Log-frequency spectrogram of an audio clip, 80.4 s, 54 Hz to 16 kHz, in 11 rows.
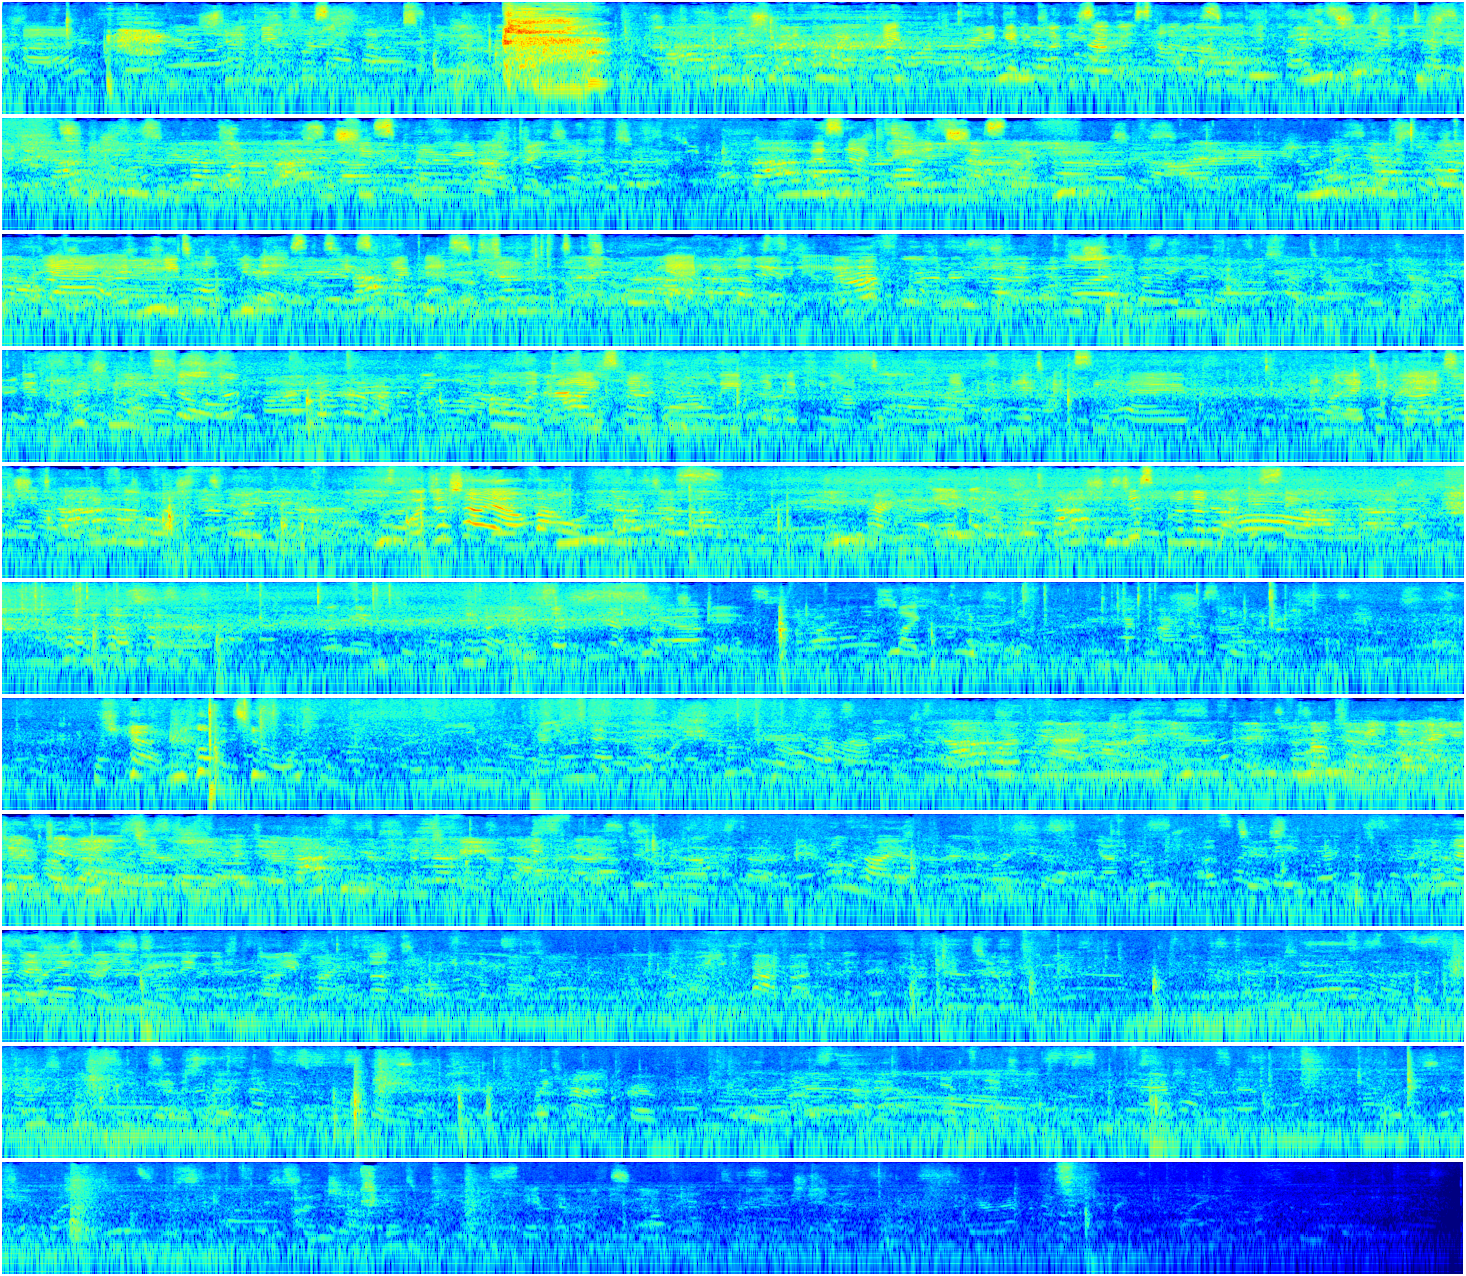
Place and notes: Castello, Venezia, Italie - People Arsenale
People at the Biennale Arsenale bar, Zoom H6
Venezia, Italy, 22 October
